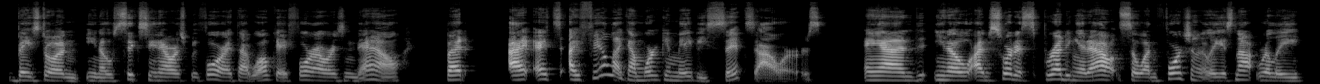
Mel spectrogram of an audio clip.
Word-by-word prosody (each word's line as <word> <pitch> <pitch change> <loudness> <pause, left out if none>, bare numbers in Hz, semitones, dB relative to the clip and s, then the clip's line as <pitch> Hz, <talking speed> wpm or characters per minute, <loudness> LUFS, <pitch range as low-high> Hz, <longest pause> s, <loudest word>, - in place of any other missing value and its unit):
based 185 0 -2
on, 170 -4 0
you 180 -1 -11
know, 160 -1 -4
16 195 +4 -1
hours 170 -1 +1
before, 175 +7 -5
I 175 - -1
thought, 170 -1 -5
"Well, 210 - -3
okay, 215 - -6
4 205 -1 -4
hours 170 -2 -2
now" 225 +7 -1 0.4
But 215 0 +3 0.4
I 215 +2 +9
it's 240 0 +1
I 225 -1 +4
feel, 300 - -5
like, - - -3
I'm 190 -1 -1
working 210 -1 -5
maybe 180 -4 -7
6 155 - -1
hours. - - -4 0.4
And, 195 -2 +6 0.2
you 210 -1 -7
know, 195 -1 +3
I'm 190 0 +3
sort 245 +7 +4
of - - +3
spreading 230 -2 +1
it 180 -1 -2
out, 210 +1 +5
so 175 - 0
unfortunately, 180 - -4
it's 170 +2 -2
not 215 -1 0
really 165 -3 -6
190 Hz, 175 wpm, -25 LUFS, 170-215 Hz, 0.4 s, I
